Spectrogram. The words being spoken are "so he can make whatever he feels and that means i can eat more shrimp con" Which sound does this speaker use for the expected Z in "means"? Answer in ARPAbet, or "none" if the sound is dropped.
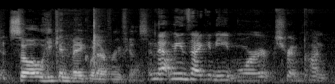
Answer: Z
